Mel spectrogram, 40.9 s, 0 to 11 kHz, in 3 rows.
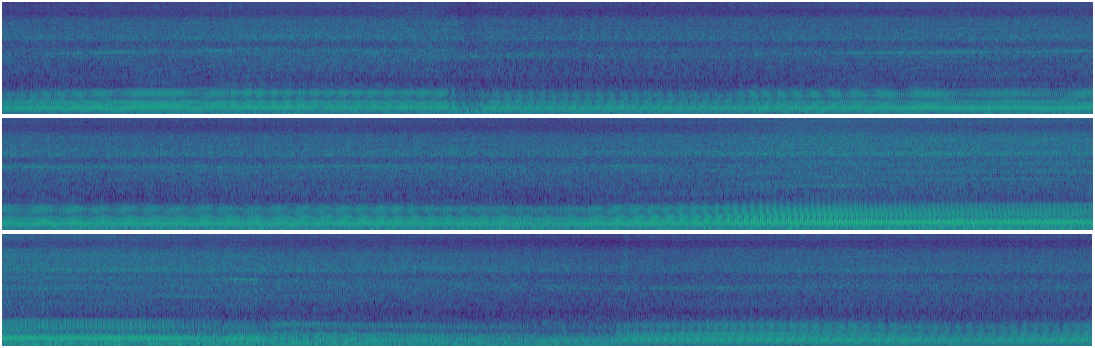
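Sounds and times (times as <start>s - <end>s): motorcycle engine cruising: 0.0s - 40.9s.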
